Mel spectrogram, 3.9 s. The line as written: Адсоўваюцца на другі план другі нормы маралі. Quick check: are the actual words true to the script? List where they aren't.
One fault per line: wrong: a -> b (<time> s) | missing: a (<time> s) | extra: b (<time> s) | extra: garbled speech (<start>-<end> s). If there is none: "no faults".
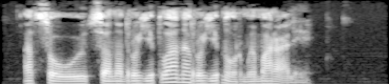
no faults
